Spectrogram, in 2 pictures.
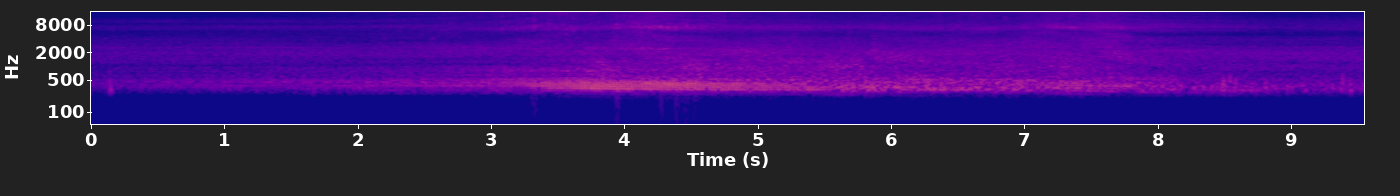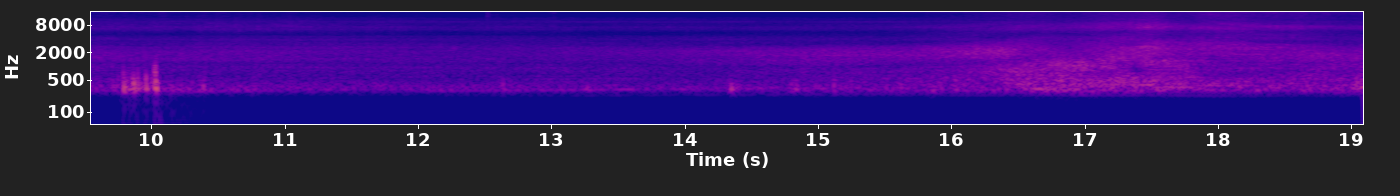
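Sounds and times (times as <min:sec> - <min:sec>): vehicle engine passing by: 0:02.1 - 0:08.7.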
